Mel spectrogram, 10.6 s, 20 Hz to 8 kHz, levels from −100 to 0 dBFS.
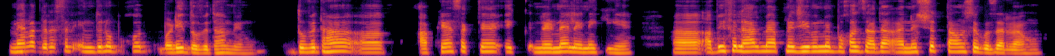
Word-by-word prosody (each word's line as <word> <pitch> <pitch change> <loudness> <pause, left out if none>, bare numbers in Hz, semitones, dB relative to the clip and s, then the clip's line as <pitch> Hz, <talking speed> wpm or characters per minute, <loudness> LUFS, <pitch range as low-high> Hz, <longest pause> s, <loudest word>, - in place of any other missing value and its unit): मैं 190 +1 +2
ना 215 - 0
दरअसल 195 +2 -3
इन 190 - 0
दिनों 200 +2 +1
बहुत 205 0 -7
बड़ी 155 +3 +4
दुविधा 145 -2 -1
में 140 -2 -7
हूँ। 130 0 -15 0.4
दुविधा 185 +1 +2 0.2
अ, 160 -4 -3 0.4
आप 155 0 -5
कह 190 +1 +1
सकते 200 0 -3
हैं 195 0 +1
एक 180 0 -6
निर्णय 175 +2 +3
लेने 170 -2 +2
की 165 -2 -8
है 140 0 -5 0.5
अ, - - -1
अभी 160 +5 +2
फिलहाल 205 -2 +3
मैं - - +5
अपने 205 +1 +2
जीवन 200 +1 +4
में 205 -1 +4
बहुत 200 +1 0
ज़्यादा 190 0 +2
अनिश्चितताओं 190 +2 0
से 190 - +4
गुजर 155 -2 +1
रहा 135 -1 -1
हूँ। 135 +1 -11
185 Hz, 200 wpm, -23 LUFS, 160-200 Hz, 0.5 s, मैं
